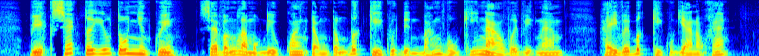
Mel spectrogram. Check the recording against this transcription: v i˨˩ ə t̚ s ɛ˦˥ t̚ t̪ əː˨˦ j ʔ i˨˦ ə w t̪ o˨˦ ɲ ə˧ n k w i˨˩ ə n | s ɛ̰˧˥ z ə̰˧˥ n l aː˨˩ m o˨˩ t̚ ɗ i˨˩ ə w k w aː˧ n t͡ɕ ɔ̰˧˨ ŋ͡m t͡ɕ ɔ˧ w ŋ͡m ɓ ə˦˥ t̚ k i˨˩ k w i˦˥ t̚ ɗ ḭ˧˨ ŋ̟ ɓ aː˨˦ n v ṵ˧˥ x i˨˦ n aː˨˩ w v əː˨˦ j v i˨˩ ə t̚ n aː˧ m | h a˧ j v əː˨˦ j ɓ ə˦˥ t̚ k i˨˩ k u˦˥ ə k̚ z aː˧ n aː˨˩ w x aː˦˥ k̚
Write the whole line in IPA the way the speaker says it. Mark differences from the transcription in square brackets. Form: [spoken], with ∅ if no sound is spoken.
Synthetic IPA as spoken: v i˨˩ ə [k̚] s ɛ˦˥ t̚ t̪ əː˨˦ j ʔ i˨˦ ə w t̪ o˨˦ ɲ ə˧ n k w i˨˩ ə n | s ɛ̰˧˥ [v] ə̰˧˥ n l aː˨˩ m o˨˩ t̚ ɗ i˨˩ ə w k w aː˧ n t͡ɕ ɔ̰˧˨ ŋ͡m t͡ɕ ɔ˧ w ŋ͡m ɓ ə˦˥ t̚ k i˨˩ k w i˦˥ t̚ ɗ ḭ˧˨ ŋ̟ ɓ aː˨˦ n v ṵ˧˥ x i˨˦ n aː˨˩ w v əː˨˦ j v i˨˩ ə t̚ n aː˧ m | h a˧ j v əː˨˦ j ɓ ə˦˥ t̚ k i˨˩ k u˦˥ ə k̚ z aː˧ n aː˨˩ w x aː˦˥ k̚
